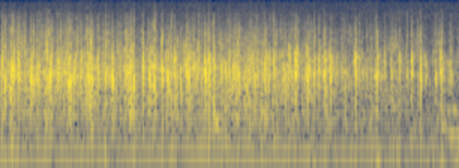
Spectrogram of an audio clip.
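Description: Crowd applauding: a dense patter of many hands clapping that thins slightly near the end.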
